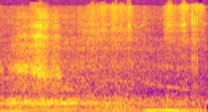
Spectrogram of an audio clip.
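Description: A Honda Genio ISS motor scooter engine drones steadily under load climbing a steep hill, a low strained hum that deepens slightly toward the end as it labors uphill.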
